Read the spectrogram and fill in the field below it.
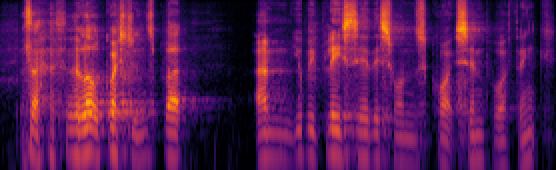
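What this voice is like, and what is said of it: Usual voice. Nothing is said of it.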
